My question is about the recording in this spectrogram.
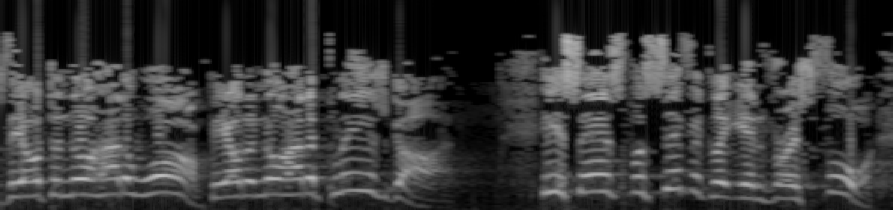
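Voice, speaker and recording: A man preaching a sermon at a pulpit microphone, teaching in a measured way as he walks his listeners through scripture verses. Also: very high voice, a little mellow, in a large hall.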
